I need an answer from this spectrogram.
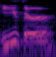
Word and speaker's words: either: How are we supposed to pronounce either? Is it either or either? Either. Either. Either one is right.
